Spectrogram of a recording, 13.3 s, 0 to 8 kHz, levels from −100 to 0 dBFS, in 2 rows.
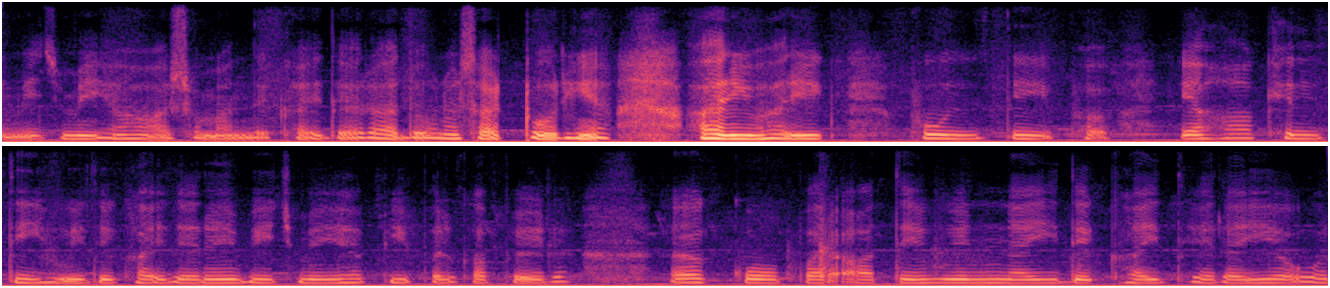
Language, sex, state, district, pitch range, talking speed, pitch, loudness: Hindi, female, Maharashtra, Dhule, 200-220 Hz, 155 wpm, 205 Hz, -25 LUFS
